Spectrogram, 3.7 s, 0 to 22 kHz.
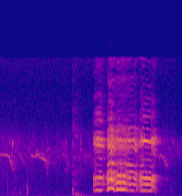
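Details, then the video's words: Decoy wild red junglefowl cock, said to crow very loudly, recorded 27 October 2020: one loud rough crow of about a second and a half with a brief break partway, preceded by soft rustling and faint calls. "Gà mồi to,, qaib qus txuam seej heev li"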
